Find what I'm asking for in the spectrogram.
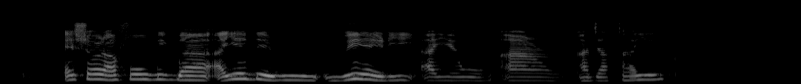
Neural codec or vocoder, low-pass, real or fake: none; 7.2 kHz; real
